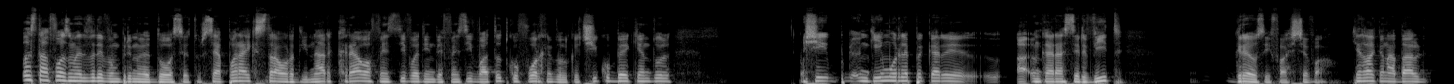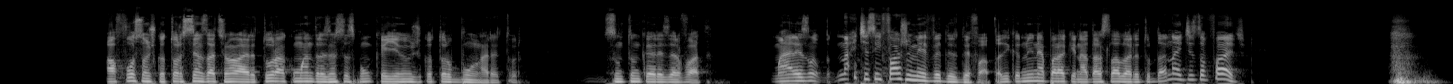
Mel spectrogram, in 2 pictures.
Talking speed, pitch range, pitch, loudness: 180 wpm, 115-150 Hz, 130 Hz, -25 LUFS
